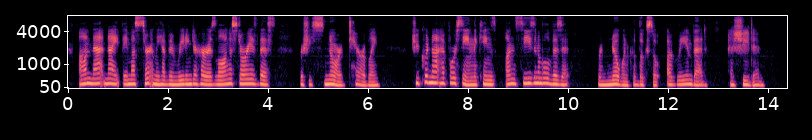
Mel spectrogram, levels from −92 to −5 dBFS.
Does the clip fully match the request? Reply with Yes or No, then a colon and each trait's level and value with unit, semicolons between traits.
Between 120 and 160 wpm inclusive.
No: average, 175 wpm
